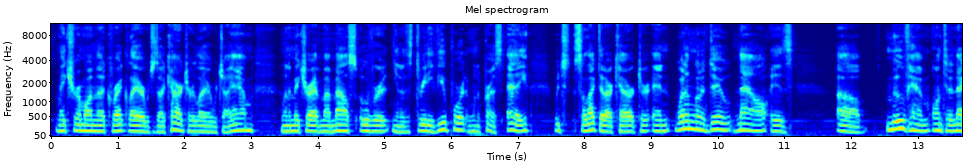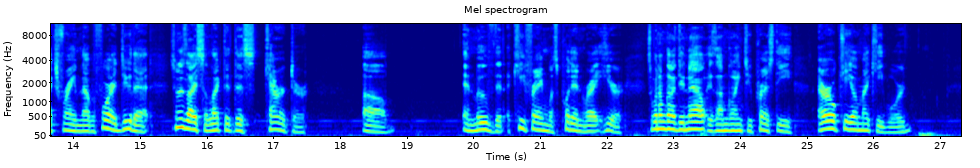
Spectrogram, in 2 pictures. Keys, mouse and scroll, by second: 6.3 a, 26.7 Right.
